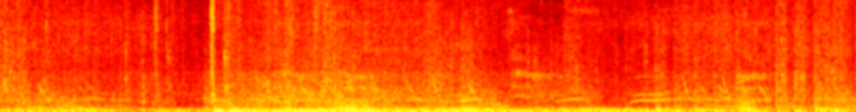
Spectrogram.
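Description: Explosions boom in a game battle.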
